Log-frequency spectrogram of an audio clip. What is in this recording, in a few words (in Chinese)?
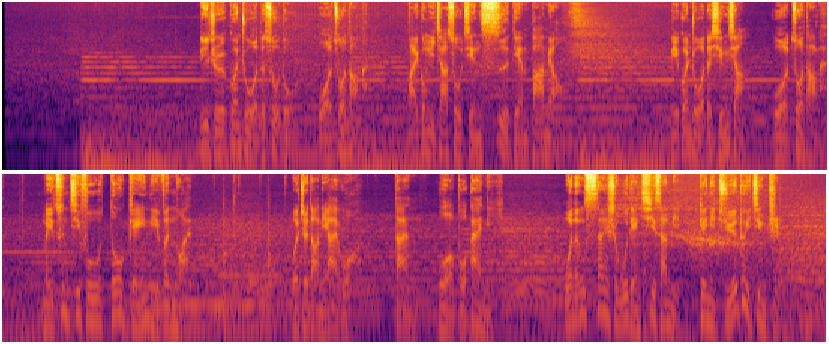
宝马BMW广告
